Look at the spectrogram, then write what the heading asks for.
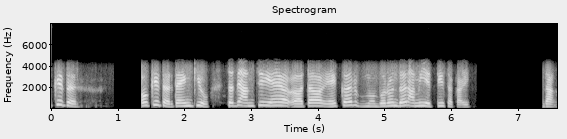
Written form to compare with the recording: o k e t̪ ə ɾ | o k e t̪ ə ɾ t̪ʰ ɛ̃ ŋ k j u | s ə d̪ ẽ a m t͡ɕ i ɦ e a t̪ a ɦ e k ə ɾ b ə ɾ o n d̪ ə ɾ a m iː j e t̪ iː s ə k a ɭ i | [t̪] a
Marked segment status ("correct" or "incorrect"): incorrect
